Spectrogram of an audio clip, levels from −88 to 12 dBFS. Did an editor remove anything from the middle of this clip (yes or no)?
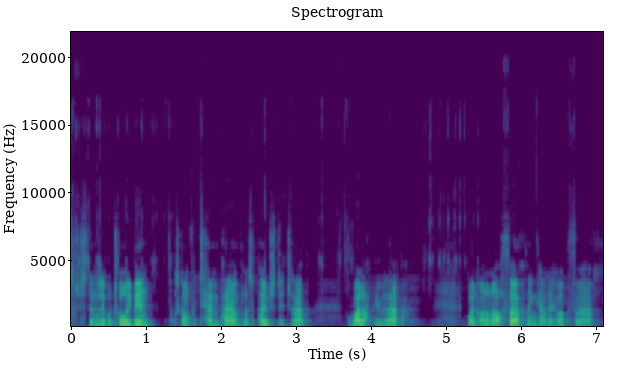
no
